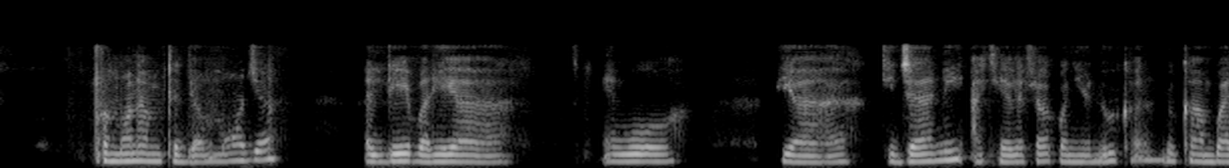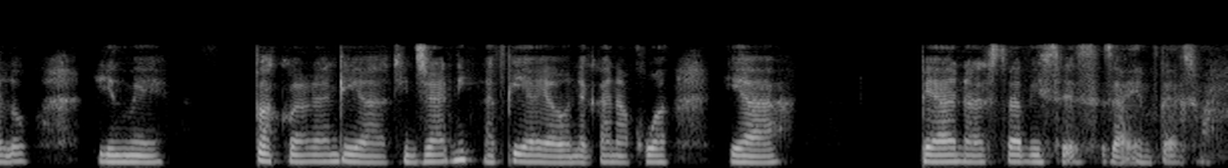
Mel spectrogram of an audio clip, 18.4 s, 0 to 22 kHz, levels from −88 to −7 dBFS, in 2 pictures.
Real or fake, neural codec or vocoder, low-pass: fake; codec, 16 kHz, 1.1 kbps, Voila-Tokenizer; 7.2 kHz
